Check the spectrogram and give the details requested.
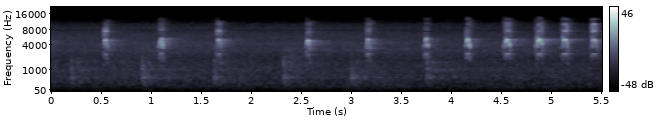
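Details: Begging young woodpecker inside a tree hole, wanting food while the parents try to make it leave; a run of about eleven sharp, high calls that come faster toward the end.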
